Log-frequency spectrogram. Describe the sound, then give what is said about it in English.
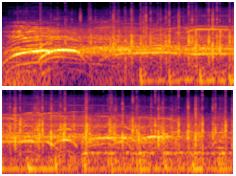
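A crowd at a rally applauds and cheers loudly, with dense scattered clapping beneath overlapping shouts and whoops that carry on steadily for several seconds. “Ladies and gentlemen, give her a huge round of applause.”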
